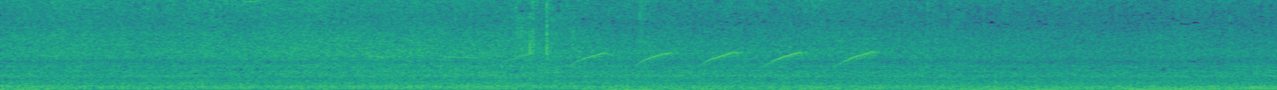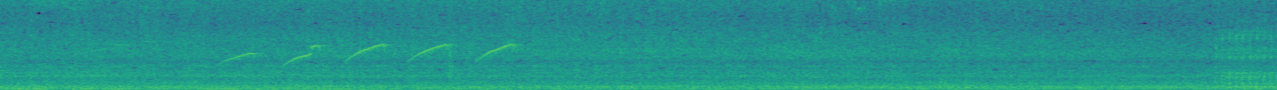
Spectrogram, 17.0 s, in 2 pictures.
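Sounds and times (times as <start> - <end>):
outdoor background noise: 0.0 - 17.0
bird chirping rising notes: 3.8 - 5.9, 10.0 - 12.0.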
